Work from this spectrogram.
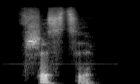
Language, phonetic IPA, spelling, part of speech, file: Polish, [ˈfʃɨst͡sɨ], wszyscy, pronoun, Pl-wszyscy.ogg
